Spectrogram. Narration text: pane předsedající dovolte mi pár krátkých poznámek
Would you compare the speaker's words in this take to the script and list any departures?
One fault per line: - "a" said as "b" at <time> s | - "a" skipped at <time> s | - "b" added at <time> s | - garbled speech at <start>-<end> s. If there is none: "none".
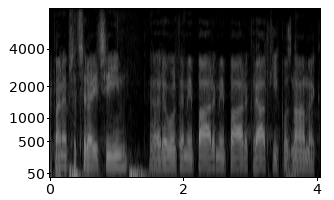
- "mi pár" added at 2.5 s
